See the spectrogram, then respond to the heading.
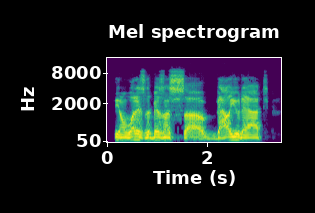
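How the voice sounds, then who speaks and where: A man talks fairly slowly at medium pitch, with ordinary pitch variation. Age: 60s. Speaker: financial advisor. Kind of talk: interview. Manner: halting, many fillers.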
